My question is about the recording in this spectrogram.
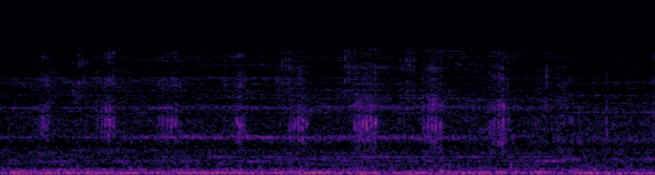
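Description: Dressage horse blowing out rhythmically in time with its strides, about one and a half breaths a second, over a steady low rumble.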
